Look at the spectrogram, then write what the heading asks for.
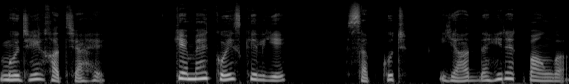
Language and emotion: Urdu, fearful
